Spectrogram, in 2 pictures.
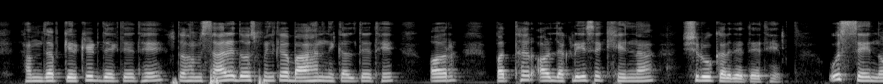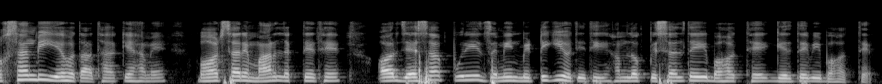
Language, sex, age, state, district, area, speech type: Urdu, male, 18-30, Telangana, Hyderabad, urban, spontaneous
